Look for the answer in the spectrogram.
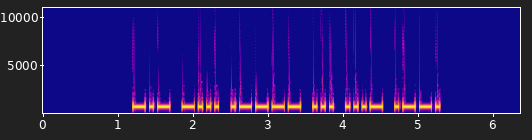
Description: Morse code, heard as a keyed tone, about 22 wpm, 700 Hz. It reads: KB1SVP
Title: USA Call Signs - 6 Characters - 3x Character Spacing - 22wpm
